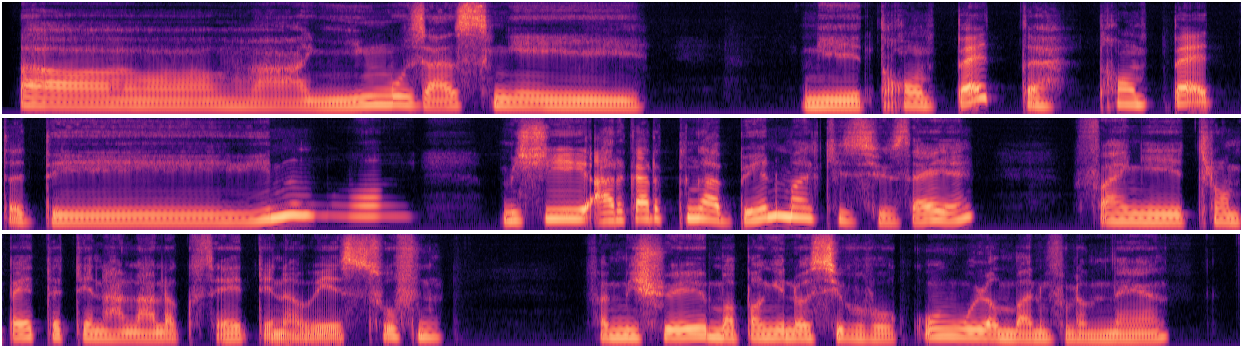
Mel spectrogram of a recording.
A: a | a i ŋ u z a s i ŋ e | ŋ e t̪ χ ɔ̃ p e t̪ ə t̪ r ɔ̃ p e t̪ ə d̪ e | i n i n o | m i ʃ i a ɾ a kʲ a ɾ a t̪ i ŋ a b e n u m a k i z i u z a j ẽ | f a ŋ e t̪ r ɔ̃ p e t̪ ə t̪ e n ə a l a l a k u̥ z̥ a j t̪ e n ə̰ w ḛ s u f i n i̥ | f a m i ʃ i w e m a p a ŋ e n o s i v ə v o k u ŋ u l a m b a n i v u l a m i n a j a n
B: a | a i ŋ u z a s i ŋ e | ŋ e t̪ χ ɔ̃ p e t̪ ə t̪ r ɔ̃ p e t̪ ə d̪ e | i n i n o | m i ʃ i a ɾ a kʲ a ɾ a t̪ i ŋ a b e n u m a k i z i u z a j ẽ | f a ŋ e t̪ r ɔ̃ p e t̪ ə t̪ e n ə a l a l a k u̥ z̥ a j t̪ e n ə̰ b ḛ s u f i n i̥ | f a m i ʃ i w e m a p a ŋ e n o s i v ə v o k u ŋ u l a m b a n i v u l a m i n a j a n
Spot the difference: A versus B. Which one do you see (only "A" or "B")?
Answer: A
